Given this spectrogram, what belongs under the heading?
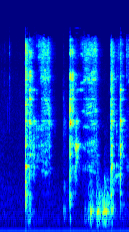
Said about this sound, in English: Pouring the soup.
